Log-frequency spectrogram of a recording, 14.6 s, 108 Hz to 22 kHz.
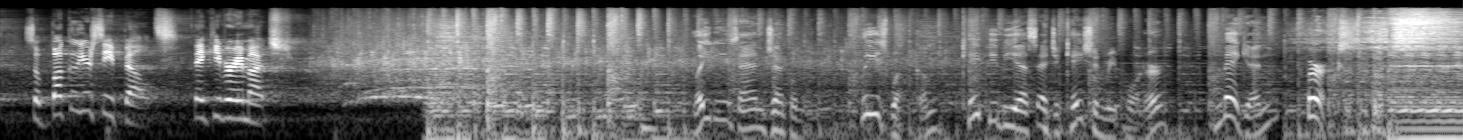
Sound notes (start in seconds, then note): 3.0 applause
